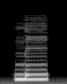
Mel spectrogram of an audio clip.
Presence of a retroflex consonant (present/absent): absent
